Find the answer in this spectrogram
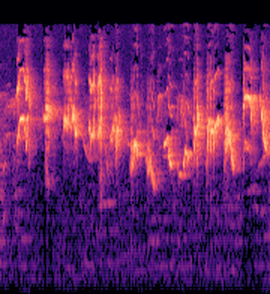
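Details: Oriental magpie-robin singing gacor style, full of emotion: a fast, unbroken string of loud, clear whistled notes and slurs, roughly three to four per second, rising and falling in pitch.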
